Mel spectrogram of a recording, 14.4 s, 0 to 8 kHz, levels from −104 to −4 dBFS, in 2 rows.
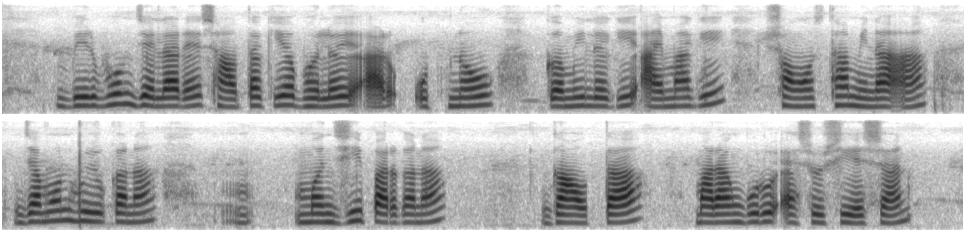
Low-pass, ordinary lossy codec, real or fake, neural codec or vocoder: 7.2 kHz; none; real; none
